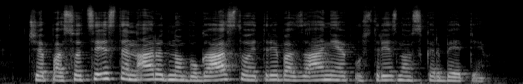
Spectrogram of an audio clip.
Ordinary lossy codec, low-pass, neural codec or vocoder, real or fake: none; 19.8 kHz; none; real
